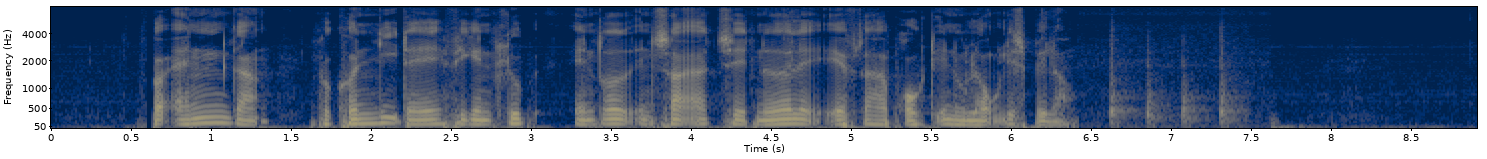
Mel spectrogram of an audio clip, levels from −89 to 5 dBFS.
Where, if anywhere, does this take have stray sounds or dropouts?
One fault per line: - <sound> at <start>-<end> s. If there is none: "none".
- dropout at 0.6-0.6 s
- thud at 6.6-7.5 s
